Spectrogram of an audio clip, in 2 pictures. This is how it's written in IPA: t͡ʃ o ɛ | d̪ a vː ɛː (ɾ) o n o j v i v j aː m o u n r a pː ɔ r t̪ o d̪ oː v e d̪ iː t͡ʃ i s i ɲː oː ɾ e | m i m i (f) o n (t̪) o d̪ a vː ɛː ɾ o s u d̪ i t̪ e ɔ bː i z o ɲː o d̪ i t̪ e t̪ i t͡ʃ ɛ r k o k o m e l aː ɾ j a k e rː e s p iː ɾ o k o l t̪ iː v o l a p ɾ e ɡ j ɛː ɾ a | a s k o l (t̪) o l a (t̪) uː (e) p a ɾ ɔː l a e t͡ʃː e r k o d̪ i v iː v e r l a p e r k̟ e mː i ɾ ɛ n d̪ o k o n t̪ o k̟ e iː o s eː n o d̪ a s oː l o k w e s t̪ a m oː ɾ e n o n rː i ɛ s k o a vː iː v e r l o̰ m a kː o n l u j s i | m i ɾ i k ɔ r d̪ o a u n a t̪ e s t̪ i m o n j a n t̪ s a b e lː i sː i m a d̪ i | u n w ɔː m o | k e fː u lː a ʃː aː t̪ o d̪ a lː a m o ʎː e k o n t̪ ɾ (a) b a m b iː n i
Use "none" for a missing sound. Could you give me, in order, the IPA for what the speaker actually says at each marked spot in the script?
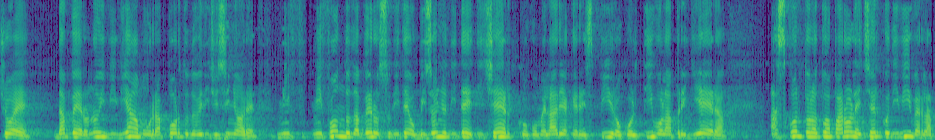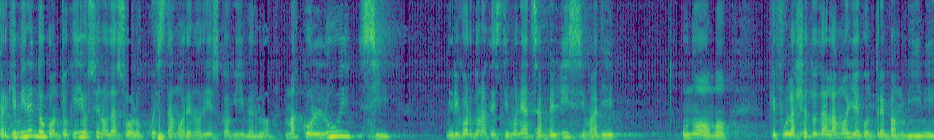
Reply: ɾ, f, d̪, t̪, t̪, a, e

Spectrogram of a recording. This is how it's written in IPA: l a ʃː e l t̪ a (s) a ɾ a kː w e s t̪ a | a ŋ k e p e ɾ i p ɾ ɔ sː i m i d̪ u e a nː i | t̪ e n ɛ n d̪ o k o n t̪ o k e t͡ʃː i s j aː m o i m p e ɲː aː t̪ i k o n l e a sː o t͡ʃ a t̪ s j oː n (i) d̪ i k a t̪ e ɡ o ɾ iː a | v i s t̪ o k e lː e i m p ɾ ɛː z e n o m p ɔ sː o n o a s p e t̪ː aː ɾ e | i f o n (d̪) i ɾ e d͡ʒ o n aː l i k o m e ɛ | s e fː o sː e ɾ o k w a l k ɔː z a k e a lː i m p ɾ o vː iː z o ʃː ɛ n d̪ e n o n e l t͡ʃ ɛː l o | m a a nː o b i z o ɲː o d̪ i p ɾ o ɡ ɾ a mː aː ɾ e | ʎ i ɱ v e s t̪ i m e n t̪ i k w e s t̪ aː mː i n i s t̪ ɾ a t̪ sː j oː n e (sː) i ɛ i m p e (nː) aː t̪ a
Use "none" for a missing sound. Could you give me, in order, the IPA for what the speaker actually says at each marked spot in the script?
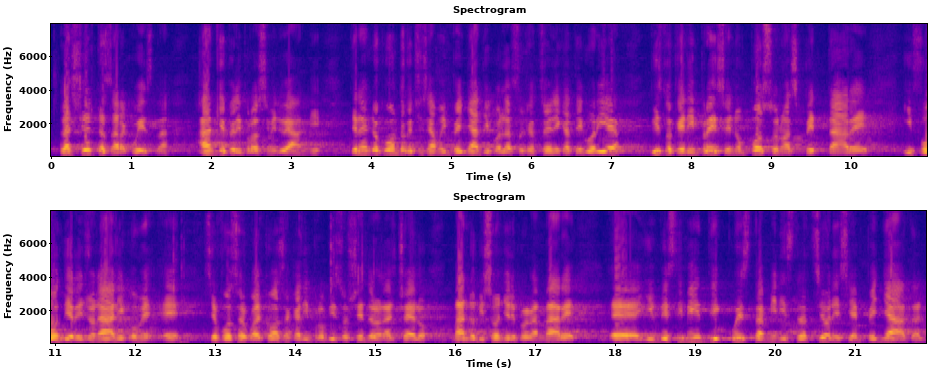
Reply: s, e, d̪, s, ɲː

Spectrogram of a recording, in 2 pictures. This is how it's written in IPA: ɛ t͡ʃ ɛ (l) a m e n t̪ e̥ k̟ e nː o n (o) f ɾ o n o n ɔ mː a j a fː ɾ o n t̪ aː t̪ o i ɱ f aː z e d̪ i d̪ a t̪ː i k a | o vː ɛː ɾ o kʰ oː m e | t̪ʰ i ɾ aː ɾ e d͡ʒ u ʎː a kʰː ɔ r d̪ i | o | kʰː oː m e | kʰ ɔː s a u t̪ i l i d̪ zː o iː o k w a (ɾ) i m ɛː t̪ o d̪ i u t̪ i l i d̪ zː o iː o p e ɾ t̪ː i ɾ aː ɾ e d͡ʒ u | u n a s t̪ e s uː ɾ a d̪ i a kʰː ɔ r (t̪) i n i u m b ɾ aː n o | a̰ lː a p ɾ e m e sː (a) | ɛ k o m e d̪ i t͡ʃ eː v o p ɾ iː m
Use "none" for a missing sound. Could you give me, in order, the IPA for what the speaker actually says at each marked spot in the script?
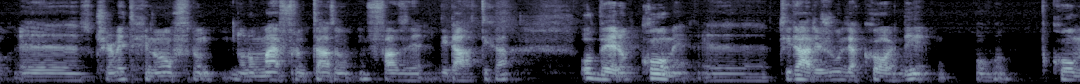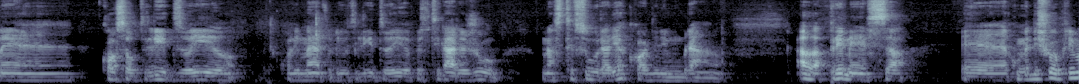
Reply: ɾ, ɔ, l, d̪, a

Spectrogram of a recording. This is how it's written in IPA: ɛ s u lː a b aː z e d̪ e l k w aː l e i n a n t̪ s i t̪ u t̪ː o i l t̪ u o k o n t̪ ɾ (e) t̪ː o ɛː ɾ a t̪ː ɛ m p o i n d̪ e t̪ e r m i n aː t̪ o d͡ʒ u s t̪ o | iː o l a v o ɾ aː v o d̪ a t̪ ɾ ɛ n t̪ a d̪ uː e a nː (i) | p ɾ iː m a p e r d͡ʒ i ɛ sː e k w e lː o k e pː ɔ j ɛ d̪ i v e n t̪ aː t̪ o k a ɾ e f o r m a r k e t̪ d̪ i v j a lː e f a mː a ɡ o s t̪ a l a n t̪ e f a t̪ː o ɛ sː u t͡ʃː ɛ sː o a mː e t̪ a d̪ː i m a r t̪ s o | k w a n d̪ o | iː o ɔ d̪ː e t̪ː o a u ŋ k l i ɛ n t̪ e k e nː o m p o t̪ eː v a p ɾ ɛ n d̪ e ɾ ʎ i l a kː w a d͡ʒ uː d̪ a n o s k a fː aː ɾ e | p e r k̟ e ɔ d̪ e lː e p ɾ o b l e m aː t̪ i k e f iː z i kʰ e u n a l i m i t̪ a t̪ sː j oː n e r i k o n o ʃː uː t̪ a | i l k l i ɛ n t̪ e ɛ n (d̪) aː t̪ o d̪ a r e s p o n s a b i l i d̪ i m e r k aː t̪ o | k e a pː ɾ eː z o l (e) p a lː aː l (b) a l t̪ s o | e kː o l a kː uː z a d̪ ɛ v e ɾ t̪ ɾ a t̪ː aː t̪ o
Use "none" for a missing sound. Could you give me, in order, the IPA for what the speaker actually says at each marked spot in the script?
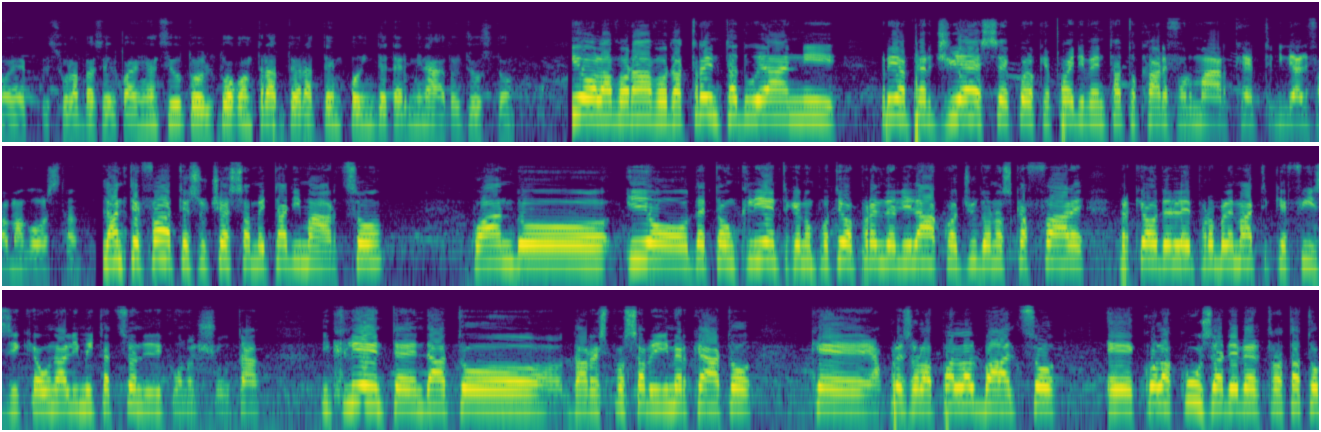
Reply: a, i, d̪, a, b

